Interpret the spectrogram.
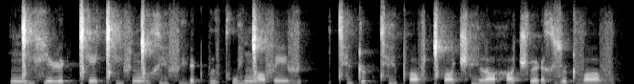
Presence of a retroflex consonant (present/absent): present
